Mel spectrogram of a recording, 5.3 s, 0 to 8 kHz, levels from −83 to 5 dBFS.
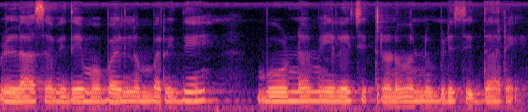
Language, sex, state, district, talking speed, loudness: Kannada, female, Karnataka, Bidar, 90 wpm, -16 LUFS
